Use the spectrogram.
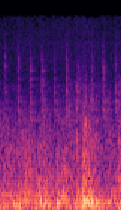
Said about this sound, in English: On that unnaturally humid and sunny afternoon, thunder ominously clapped from heavy storm clouds that loomed off in the distance.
